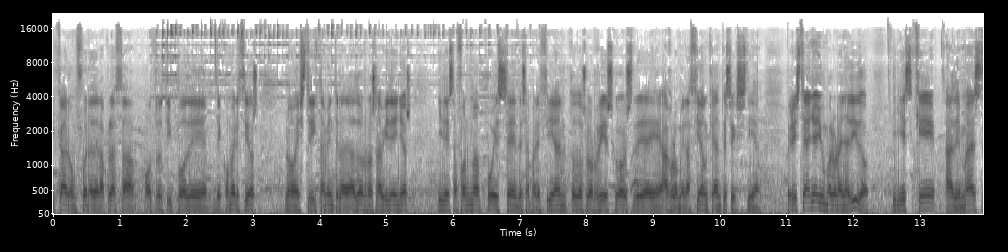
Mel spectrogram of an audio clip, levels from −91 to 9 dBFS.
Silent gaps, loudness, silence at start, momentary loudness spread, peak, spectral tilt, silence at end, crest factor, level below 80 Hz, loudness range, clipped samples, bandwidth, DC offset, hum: none; -20 LUFS; 0 s; 6 LU; -4 dBFS; -3 dB/octave; 0 s; 16 dB; -36 dBFS; 1 LU; under 0.1%; 19 kHz; under 0.1%; none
